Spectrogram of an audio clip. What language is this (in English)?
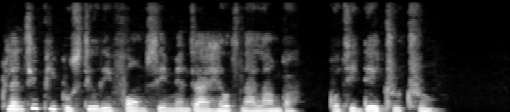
Nigerian Pidgin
